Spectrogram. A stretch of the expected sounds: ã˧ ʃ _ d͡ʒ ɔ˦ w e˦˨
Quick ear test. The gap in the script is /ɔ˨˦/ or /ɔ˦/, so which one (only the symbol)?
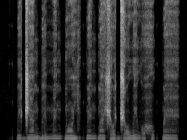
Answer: ɔ˦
